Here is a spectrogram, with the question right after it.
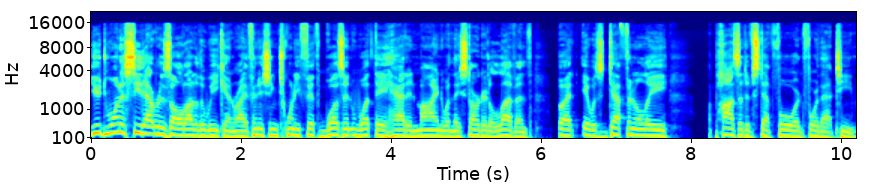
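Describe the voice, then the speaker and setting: Pitched fairly high, a man speaks at a fairly quick pace with very even loudness. He has a plain, everyday voice. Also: ordinary pitch variation. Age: 30s. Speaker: motorsport podcast co-host. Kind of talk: casual sports discussion.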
